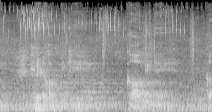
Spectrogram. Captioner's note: chanting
